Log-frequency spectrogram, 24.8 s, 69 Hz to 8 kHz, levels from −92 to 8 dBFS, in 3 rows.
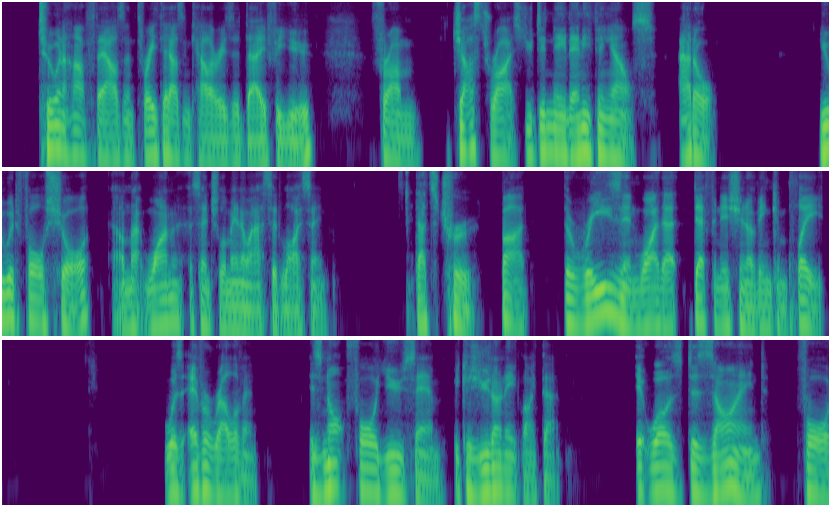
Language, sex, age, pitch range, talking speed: English, male, 30-49, 85-110 Hz, 150 wpm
